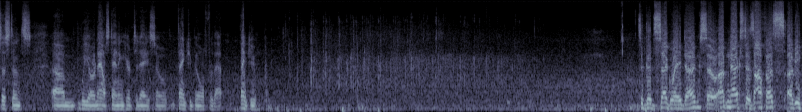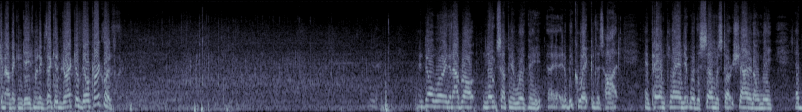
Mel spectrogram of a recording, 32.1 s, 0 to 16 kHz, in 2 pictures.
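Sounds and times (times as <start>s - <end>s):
distant traffic hiss: 0.0s - 32.0s
audience applauding: 5.7s - 10.9s, 19.1s - 23.6s.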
